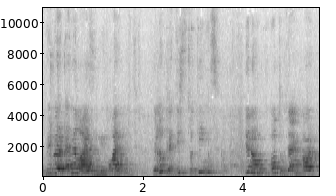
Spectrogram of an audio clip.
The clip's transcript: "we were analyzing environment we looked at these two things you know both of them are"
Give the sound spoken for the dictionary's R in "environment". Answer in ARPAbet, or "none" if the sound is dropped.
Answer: none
